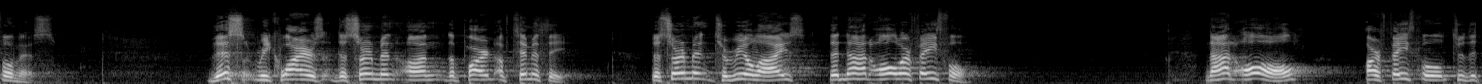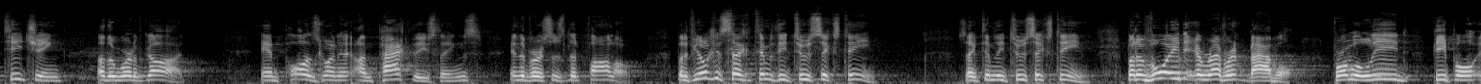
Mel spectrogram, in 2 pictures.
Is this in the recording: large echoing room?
yes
